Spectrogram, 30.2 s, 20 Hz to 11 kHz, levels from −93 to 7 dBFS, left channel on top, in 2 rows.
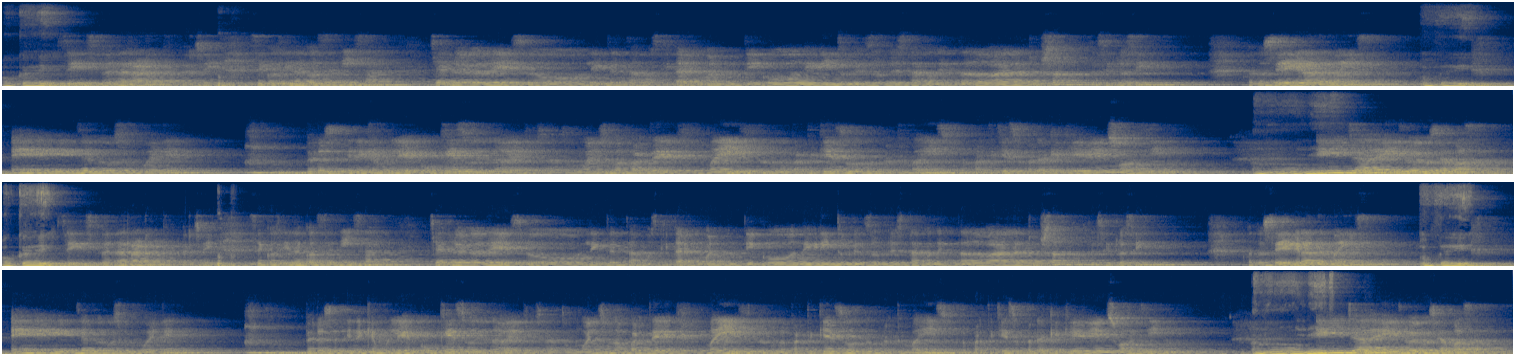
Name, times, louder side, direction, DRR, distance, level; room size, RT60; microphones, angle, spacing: voice 1, 0.0-0.6 2.2-2.4 14.2-14.9 27.6-28.4 28.7-28.8, right 4 dB, 80° right, 9 dB, 0.3 m, -19 dB
voice 2, 0.6-1.5 1.8-3.8 4.3-11.5 12.1-13.7 14.7-14.8 15.2-16.9 17.5-26.9 27.4-27.9 28.3-30.1, right 1 dB, 55° right, -2 dB, 1.0 m, -26 dB
5.5 x 4.3 x 4.4 m, 2.5 s
head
